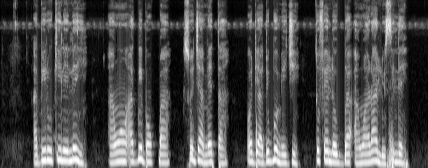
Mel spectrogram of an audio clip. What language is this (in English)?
Yoruba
